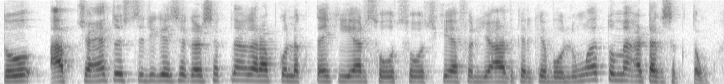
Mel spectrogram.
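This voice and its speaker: A woman's voice: medium pitch, fairly even intonation, quick pace, darkish tone. A woman giving a casual exam-prep lesson, mixing in English phrases, talking to viewers in a familiar way and repeating key points. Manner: mixes Hindi with English phrases. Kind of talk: casual spoken lesson to students.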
